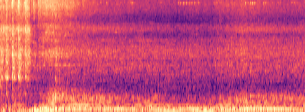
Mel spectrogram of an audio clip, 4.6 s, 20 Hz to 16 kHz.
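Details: Coyote-swapped engine that lost power above 2500 rpm, just after replacing the bank one O2 sensor: deep, even V8 rumble with steady low pulses, no misfire or stumble.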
